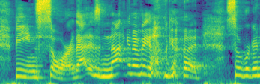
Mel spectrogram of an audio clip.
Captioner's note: laughs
